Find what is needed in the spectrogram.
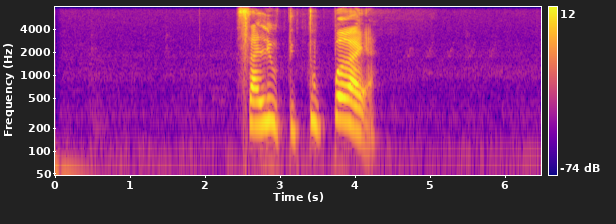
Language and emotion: Russian, angry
